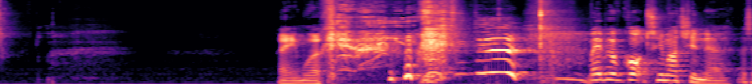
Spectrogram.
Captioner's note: laughing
